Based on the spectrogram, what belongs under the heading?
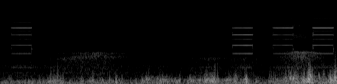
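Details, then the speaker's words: MJX Bugs 2W FPV GPS drone, about 120 m out in open desert, at two battery bars: the controller gives short high-pitched paired beeps over wind and motor noise as a low-battery warning, and the drone does not return home automatically. "see I'm feeling uncomfortable so I'm going to bring it back in manually but it does warn you it gives you plenty of warning hear that beeping"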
